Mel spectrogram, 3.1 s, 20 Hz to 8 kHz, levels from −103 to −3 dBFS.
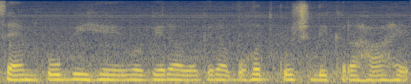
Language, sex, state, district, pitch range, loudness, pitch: Hindi, female, Maharashtra, Mumbai Suburban, 165-180 Hz, -14 LUFS, 175 Hz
